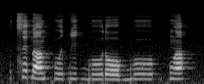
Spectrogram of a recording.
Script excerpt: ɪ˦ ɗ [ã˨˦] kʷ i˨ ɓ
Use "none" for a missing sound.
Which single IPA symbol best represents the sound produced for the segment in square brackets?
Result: ã˨˦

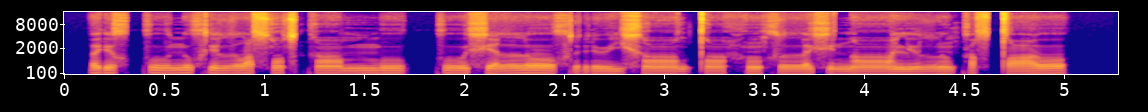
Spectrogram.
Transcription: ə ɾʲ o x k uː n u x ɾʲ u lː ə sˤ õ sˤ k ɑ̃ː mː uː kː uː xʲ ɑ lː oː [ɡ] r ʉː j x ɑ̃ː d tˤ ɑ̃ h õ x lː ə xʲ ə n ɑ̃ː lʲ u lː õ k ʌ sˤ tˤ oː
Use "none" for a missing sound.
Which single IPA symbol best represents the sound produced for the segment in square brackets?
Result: x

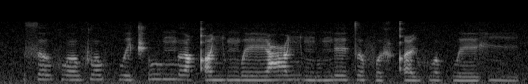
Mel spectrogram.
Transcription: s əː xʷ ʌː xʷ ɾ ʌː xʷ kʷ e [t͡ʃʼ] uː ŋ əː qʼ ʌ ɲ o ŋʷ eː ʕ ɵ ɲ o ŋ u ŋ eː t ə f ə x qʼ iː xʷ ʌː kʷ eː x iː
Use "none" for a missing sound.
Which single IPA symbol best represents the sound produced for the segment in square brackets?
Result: t͡ʃʼ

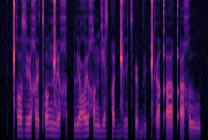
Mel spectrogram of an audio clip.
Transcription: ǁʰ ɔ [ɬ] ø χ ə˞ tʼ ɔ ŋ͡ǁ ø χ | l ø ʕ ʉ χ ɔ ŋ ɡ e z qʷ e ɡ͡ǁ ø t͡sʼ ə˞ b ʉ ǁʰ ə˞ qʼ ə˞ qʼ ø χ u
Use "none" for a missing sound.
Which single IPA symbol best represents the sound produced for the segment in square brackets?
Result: z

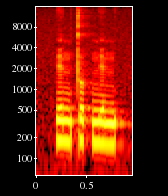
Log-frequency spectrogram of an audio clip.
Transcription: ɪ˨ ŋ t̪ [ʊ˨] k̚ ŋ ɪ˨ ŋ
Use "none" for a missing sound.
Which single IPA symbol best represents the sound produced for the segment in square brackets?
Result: ʊ˨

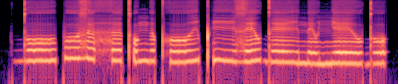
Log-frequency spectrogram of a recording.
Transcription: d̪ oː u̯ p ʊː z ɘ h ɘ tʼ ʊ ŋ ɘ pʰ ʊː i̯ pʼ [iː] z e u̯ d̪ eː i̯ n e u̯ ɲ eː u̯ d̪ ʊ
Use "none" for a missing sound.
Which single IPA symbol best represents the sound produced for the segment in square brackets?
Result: iː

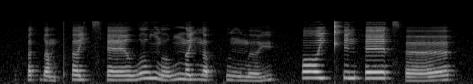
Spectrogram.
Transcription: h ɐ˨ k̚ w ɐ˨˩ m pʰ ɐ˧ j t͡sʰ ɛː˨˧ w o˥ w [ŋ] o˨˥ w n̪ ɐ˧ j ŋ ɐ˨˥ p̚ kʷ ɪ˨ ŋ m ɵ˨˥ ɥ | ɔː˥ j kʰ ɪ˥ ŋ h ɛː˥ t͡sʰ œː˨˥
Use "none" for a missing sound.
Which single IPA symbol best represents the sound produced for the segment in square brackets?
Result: ŋ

